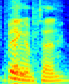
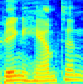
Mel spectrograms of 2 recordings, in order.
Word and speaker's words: Binghamton: they're if they exist i mean it's binghamton but if you want to call them bing hampton sure they're going up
